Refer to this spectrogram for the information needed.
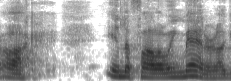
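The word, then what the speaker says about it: ach (אך): It's spelled A-K. It's pronounced ach. Sort of like my German grandmother would say, ach, you.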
